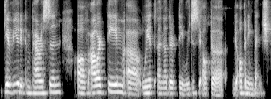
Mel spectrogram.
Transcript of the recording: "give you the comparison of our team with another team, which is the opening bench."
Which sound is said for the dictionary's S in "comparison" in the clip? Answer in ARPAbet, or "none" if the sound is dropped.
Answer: S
